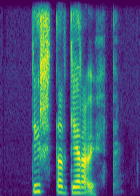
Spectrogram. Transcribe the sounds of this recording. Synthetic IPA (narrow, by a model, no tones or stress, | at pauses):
t̪ir̥t̪aðcɛːɾa̰ʔʏ̰hp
